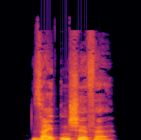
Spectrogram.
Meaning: nominative/accusative/genitive plural of Seitenschiff
- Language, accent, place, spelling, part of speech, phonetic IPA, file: German, Germany, Berlin, Seitenschiffe, noun, [ˈzaɪ̯tn̩ˌʃɪfə], De-Seitenschiffe.ogg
